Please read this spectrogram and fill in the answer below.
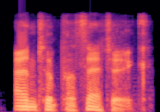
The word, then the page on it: antipathetic: British English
